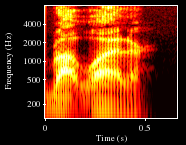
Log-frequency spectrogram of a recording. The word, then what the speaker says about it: Rottweiler: W in German is a V. Yeah. V sound. – Yeah, but you're not living in Germany, but you're living in Europe. So in Europe, we pronounce it Rottweiler.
